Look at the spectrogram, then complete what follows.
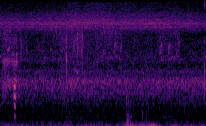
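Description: Quiet waterside ambience with a short bird call about a quarter second in and a low bump about halfway through.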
